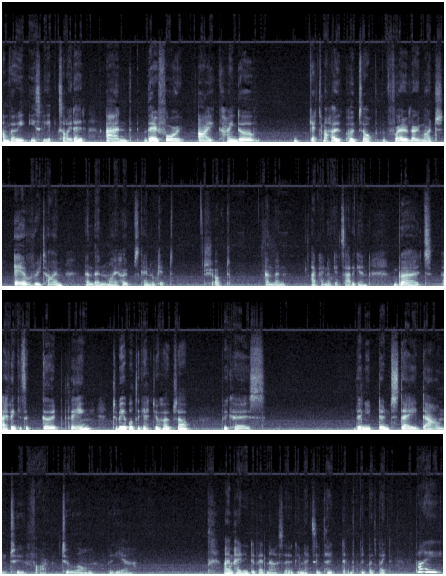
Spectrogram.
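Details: Adult woman with stuttering and tics, both present since waking that morning on a bad day; she reports her stutter is worse in Swedish than in English. Finding: stuttering.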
